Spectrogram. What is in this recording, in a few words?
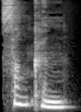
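"sunken", English, uk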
